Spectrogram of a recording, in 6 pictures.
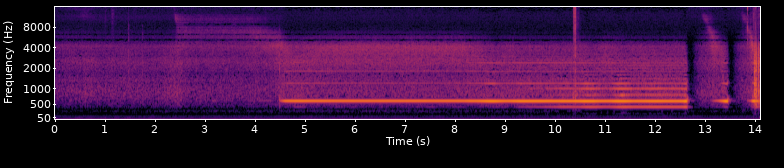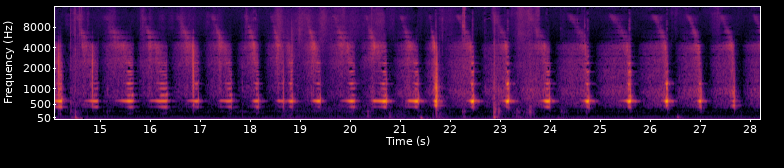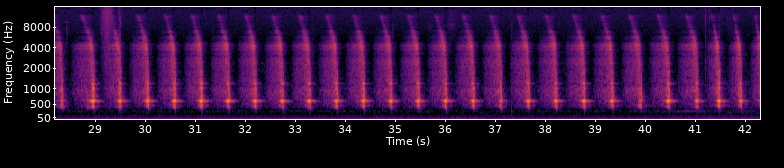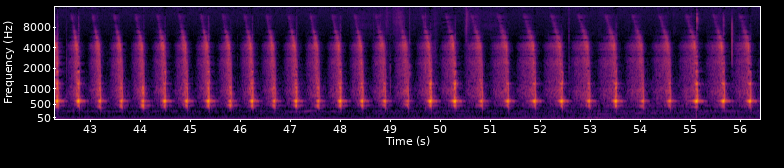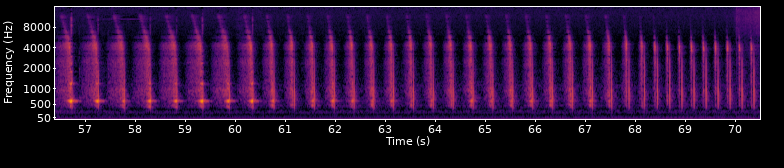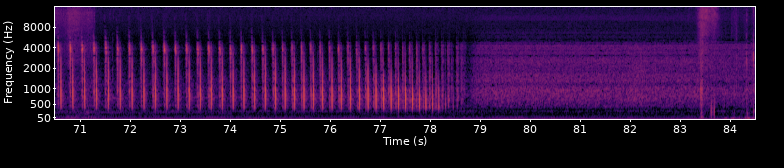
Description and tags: Shortwave radio static & beeps
Scrolling through various shortwave frequencies, caught a tone that slowly turned into a beep with rising tempo.
Radio used was a Grundig Yacht Boy 207 with a broken antenna, recorded on a Tascam DR-05x.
